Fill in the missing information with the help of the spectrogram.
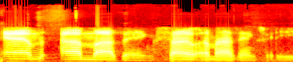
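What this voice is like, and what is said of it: Put-on American accent. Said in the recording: “now that's your American accent.”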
